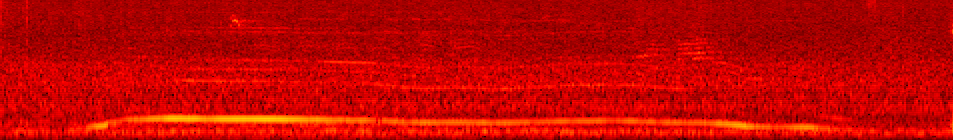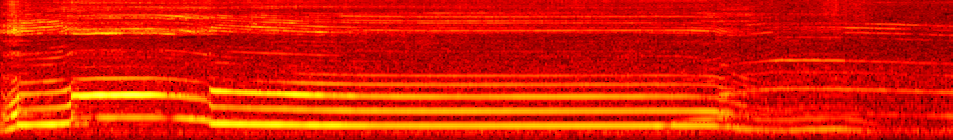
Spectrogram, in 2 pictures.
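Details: Wolves howling in the afternoon at the Como Park zoo in Saint Paul, Minnesota: one long smooth howl rises, holds and slides down, then several louder overlapping howls join at different pitches, held steady before falling away together.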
